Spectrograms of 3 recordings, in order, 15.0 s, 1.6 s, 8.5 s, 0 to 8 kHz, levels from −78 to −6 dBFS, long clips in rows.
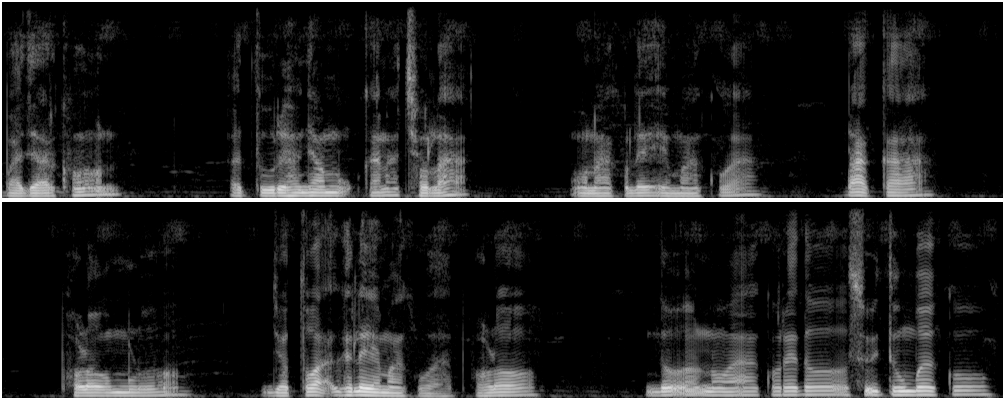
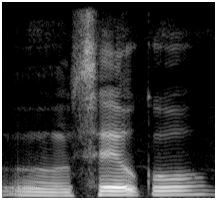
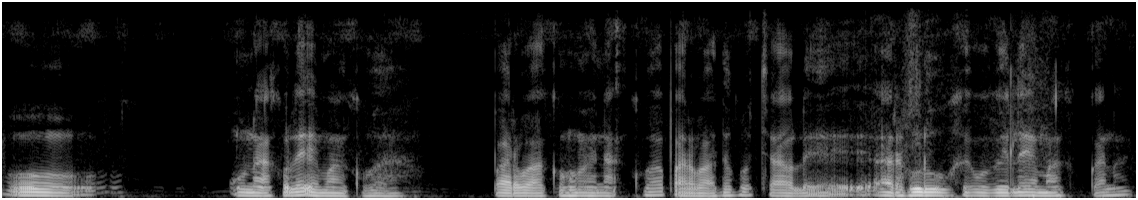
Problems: background sounds at intervals, low volume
